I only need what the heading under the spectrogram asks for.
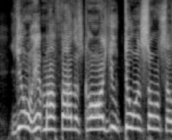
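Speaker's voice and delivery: put-on yelling. Retelling how the daughter yelled at the driver after the accident: imitating someone yelling. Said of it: "she's already yelling at this grown".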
